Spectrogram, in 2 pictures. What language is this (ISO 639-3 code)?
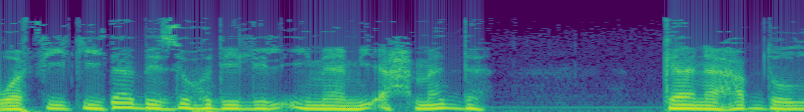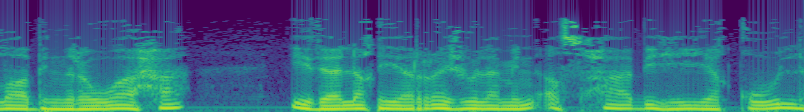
ara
